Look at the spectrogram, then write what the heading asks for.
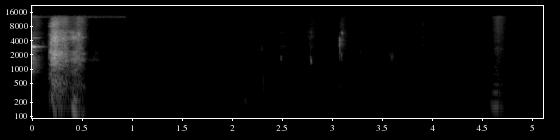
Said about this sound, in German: Schluckgeräusche zu laut, ne? Im Podcast.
